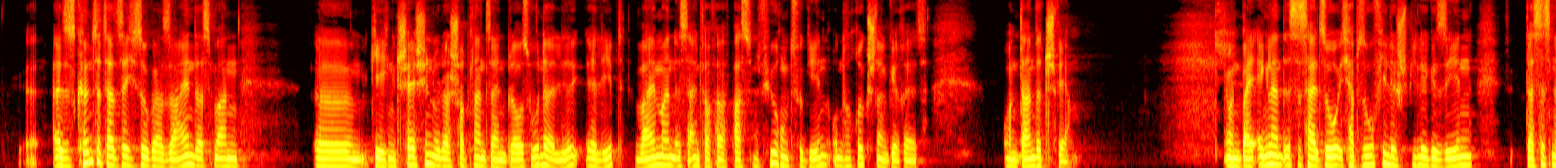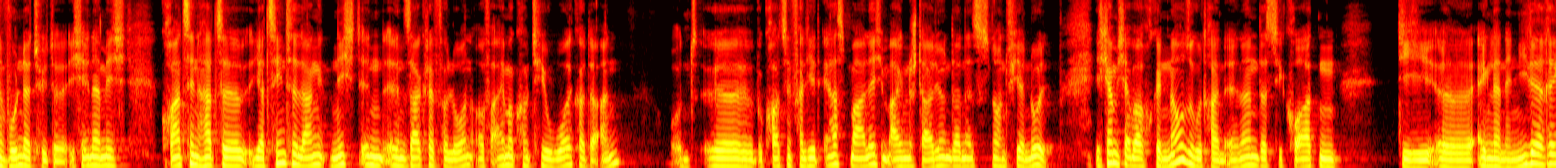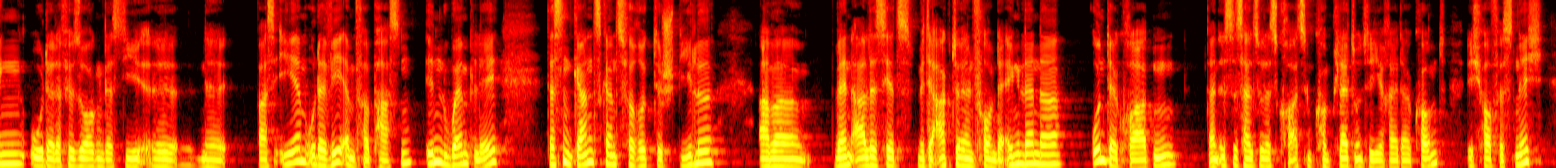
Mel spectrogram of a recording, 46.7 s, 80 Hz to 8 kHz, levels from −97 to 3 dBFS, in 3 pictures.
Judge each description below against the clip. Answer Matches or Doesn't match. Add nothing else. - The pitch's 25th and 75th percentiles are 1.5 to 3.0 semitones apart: Matches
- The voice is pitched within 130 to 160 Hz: Matches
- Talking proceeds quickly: Matches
